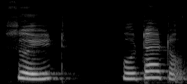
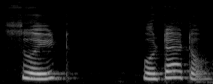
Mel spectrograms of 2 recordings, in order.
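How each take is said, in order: Both takes have the same delivery.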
